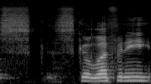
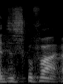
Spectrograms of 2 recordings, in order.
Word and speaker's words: DeSclafani: And I don't really, doesn't really, in my mind, with Scalifani, I think is how his name's pronounced out of San Francisco. Like, Desclafani. yeah, Desclafani. Okay, good pitcher, but he's already on the disabled list.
